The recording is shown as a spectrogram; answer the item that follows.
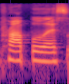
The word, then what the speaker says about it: propolis: honey and propolis.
